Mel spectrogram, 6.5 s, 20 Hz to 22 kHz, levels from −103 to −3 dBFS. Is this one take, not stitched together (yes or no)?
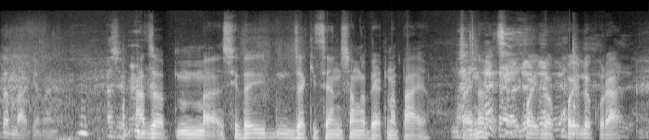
yes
